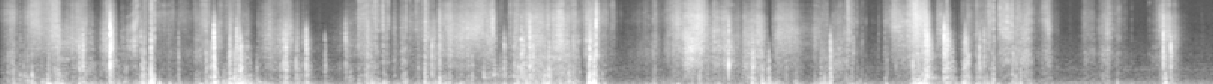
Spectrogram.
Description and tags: Leafing through papers
Leafing through some papers.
